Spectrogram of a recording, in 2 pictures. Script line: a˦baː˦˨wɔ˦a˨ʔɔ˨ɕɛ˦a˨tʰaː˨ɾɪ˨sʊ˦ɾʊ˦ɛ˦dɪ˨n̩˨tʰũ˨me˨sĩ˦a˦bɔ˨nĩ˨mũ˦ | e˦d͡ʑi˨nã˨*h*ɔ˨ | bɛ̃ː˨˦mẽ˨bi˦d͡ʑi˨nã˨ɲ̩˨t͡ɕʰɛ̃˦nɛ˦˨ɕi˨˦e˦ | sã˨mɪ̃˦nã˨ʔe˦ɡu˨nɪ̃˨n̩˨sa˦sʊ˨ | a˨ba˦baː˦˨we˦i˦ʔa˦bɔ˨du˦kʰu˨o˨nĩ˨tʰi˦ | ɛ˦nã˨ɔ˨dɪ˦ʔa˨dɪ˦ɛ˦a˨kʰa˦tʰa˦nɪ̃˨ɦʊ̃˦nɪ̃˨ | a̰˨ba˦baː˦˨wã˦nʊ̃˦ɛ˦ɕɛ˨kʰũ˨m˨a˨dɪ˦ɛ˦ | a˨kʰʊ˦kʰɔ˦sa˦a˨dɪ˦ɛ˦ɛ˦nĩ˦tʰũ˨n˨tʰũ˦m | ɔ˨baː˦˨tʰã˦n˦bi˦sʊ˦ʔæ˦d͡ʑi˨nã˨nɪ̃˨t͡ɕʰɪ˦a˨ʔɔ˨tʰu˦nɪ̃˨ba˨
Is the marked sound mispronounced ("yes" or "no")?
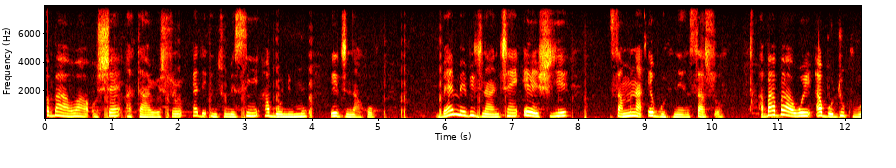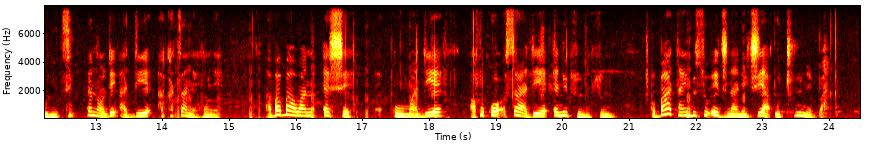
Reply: no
